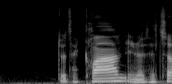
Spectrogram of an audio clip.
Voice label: "glaan", welsh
